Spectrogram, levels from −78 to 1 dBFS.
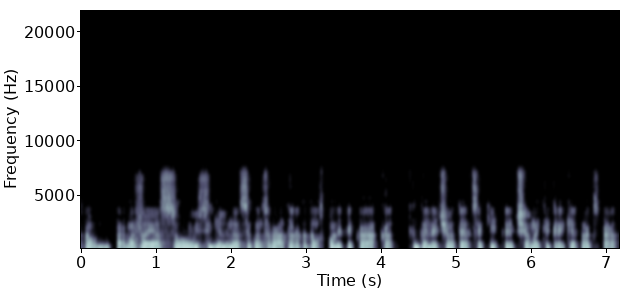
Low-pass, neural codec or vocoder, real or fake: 7.2 kHz; codec, 16 kHz, 4 kbps, FunCodec, trained on LibriTTS, 50 frames a second; fake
